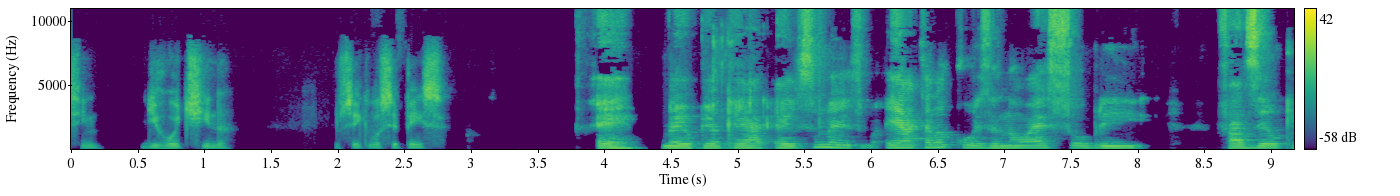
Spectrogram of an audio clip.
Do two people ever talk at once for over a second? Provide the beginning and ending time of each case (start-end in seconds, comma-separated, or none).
none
